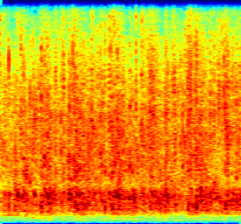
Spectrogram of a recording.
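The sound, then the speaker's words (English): A church audience claps steadily, a dense, even wash of applause that holds at the same level throughout without any voices on top. “And we can clap for that.”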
